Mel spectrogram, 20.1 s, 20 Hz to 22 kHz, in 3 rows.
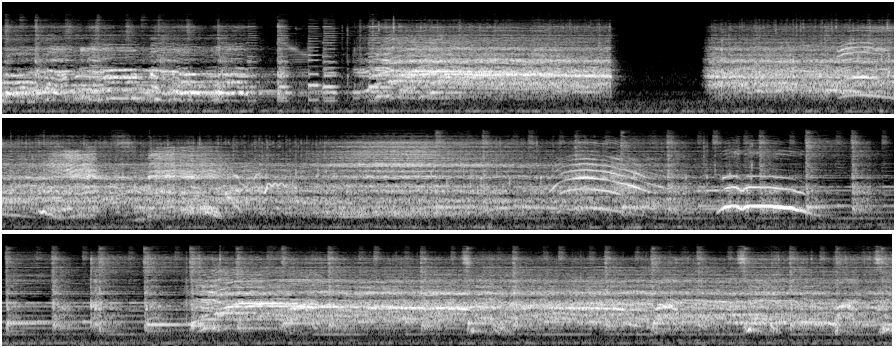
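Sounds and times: tinny children's show music: 0.0 - 3.4, 5.8 - 20.0
cartoon music with sliding tones: 0.1 - 2.9.

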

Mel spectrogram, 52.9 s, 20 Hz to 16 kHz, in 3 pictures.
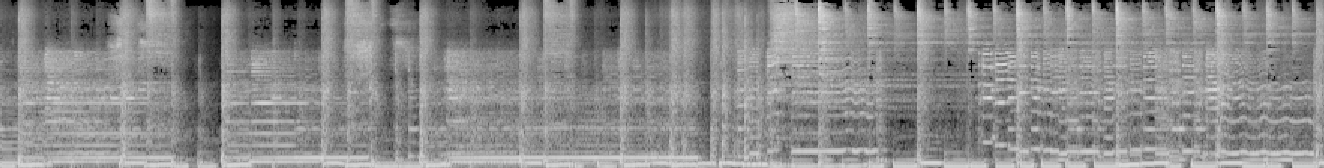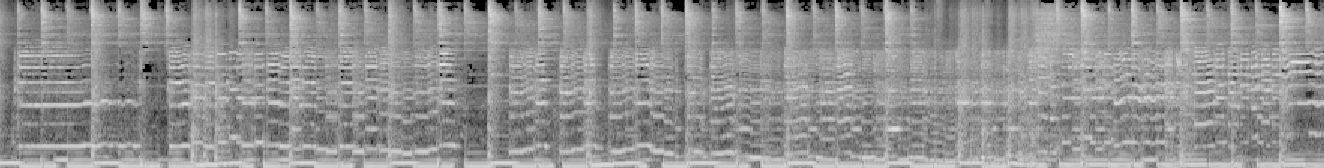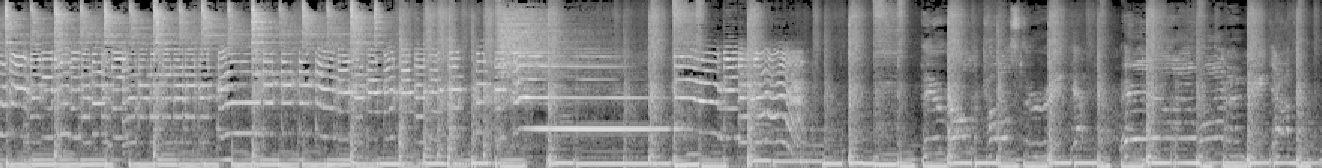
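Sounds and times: electric guitar lead: 0.0 - 47.5
drum kit: 0.0 - 52.9
electric bass: 0.0 - 52.9.

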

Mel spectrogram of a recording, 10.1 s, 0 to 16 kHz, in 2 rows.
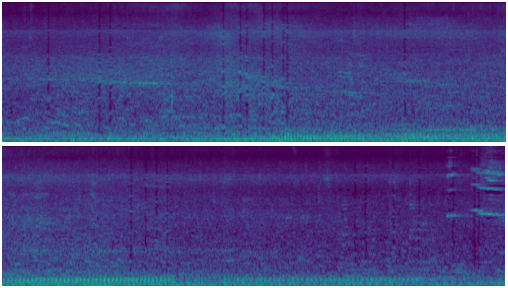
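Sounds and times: crowd talking: 0.0 - 10.0
motor scooter passing: 0.2 - 9.5.

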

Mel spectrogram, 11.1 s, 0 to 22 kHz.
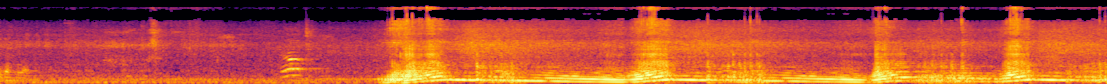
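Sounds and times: car engine revving: 3.5 - 11.0.

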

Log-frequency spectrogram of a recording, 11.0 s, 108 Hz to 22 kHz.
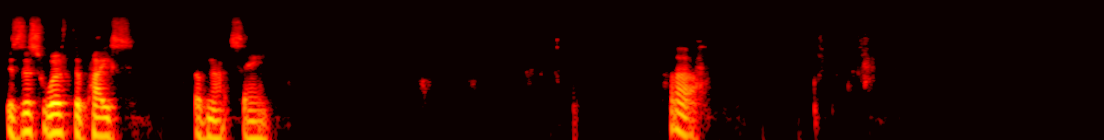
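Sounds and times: soft rustle: 7.9 - 9.1.

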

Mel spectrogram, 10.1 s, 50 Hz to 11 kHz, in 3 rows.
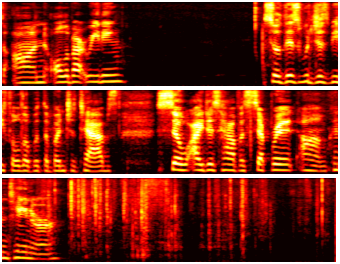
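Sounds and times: plastic folder rustling and clicking: 6.9 - 10.0.

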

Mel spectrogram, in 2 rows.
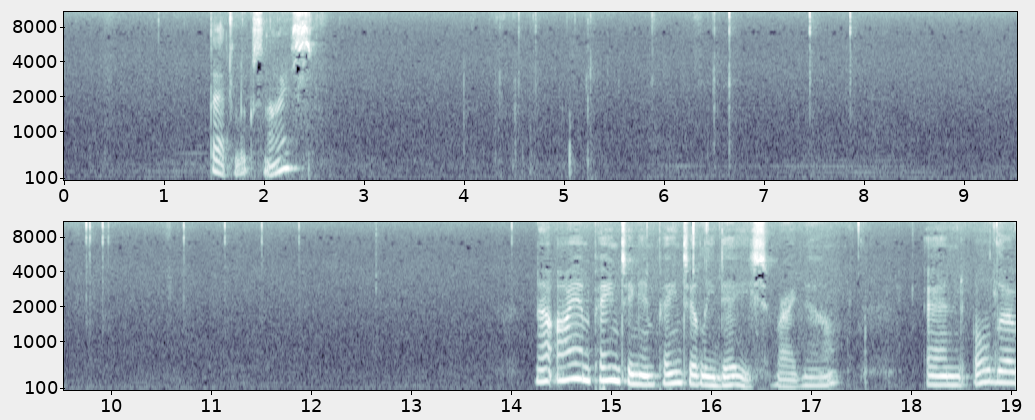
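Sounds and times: faint ticks and clicks: 9.7 - 12.0.

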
